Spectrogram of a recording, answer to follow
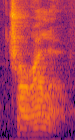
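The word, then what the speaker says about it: Xarel·lo: And that's really to make sure that in the Catalan language or dialect, you don't make the two L's like a Y sound, you actually pronounce each L.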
